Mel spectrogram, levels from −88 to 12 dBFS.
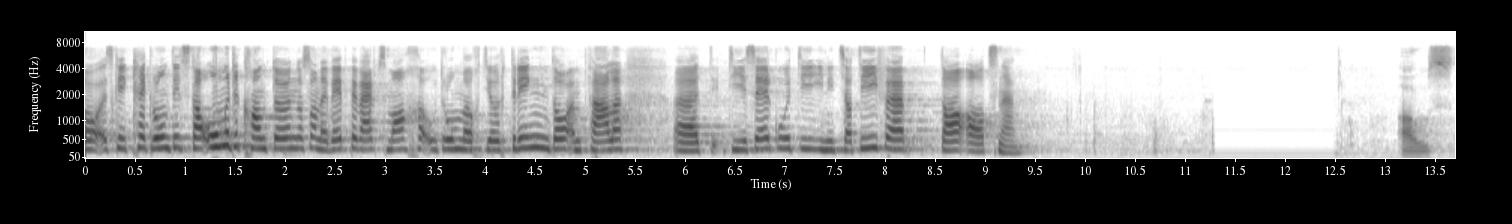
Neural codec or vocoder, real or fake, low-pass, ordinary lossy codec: none; real; 7.2 kHz; none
